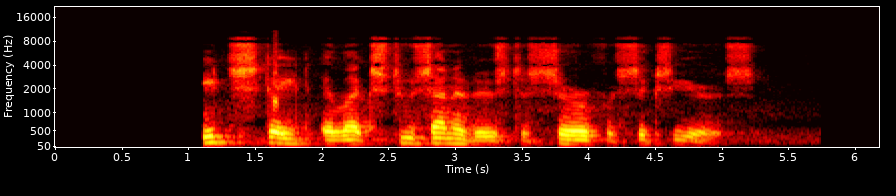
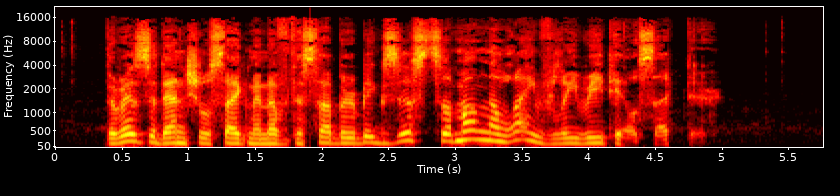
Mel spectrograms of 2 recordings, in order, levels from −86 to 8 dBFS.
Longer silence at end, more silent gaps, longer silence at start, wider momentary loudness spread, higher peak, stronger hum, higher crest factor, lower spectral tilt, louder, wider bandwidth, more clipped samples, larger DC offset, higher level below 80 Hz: first, 1 s vs 0.85 s; neither; first, 1.1 s vs 0.4 s; first, 16 LU vs 11 LU; about the same, -2 dBFS vs 0 dBFS; neither; about the same, 16 dB vs 20 dB; first, -5 dB/octave vs -2 dB/octave; about the same, -17 LUFS vs -17 LUFS; second, 9.4 kHz vs 16.5 kHz; neither; neither; second, -72 dBFS vs -60 dBFS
